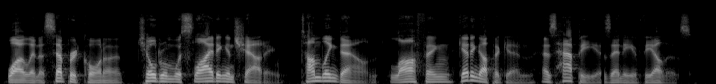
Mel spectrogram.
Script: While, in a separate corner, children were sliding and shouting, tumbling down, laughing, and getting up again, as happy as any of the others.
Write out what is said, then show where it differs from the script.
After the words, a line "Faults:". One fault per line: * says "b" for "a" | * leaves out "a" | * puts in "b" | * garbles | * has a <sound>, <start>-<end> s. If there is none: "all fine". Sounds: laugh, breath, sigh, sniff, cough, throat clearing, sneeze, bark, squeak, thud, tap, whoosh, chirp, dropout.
While, in a separate corner, children were sliding and shouting, tumbling down, laughing, getting up again, as happy as any of the others.
Faults:
* leaves out "and"
* has a dropout, 6.0-6.0 s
